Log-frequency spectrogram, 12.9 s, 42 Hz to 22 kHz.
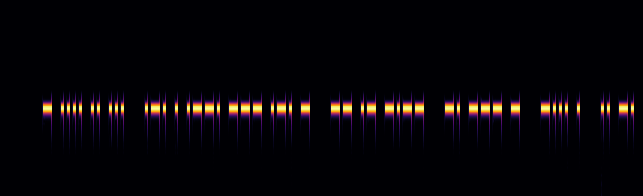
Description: Morse code, heard as a keyed tone, about 19 wpm, 700 Hz. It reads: THIS REPORT MAY NOT BE IN
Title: Sentences with 7-Word Phrases - 20wpm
